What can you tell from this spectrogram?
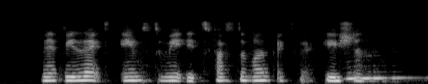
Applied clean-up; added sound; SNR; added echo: neural mask model DeepFilterNet 3.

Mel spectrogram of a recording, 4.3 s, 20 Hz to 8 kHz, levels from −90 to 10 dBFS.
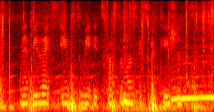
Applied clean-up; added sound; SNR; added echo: none; Car; -5 dB; reverberation time 0.2 s.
